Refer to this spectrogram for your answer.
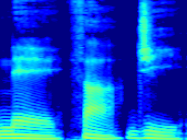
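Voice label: "nethaji", concatenated syllables; Affixing experiment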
